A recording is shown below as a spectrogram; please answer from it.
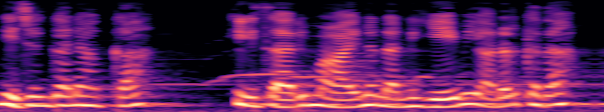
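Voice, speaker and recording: Woman voicing a sharp-tongued young wife, resentful, quick snapping complaints, fairly high voice, storybook style. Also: faint music behind, lightly acted. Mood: complaining.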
